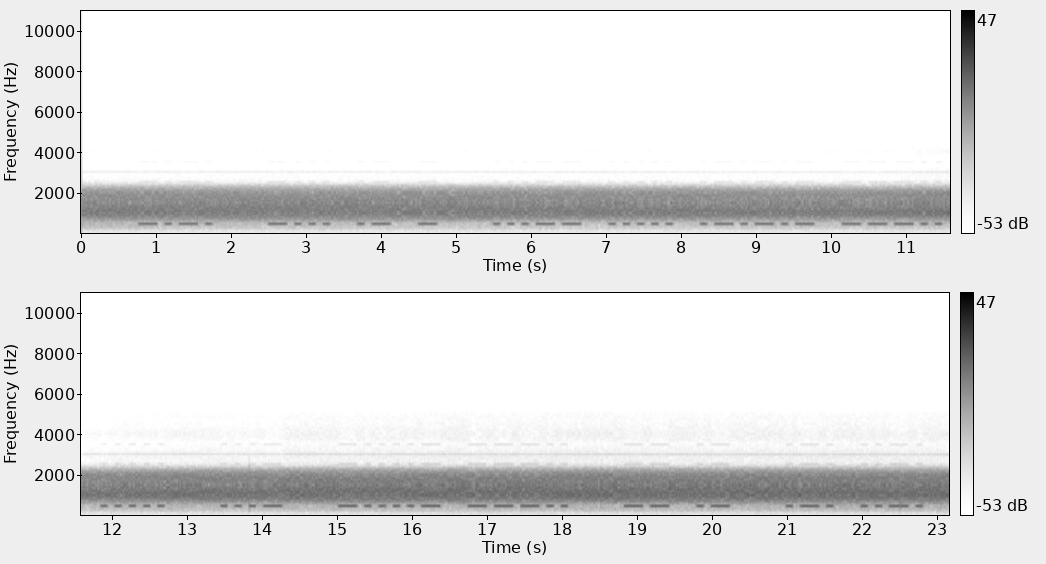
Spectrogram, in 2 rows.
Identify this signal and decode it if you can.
Morse code, heard as a keyed tone, about 12 wpm, 480 Hz, with noise. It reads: C BAT 35.85 V -8 MA RF
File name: arissat / recordings / ARISSat 11Sept2011 1354utc 60frames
